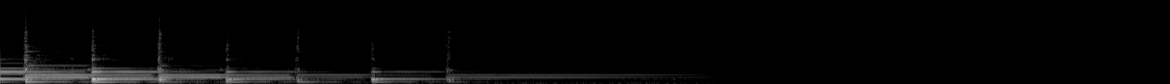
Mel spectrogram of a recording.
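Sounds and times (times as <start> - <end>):
instrumental music: 0.0 - 6.8.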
